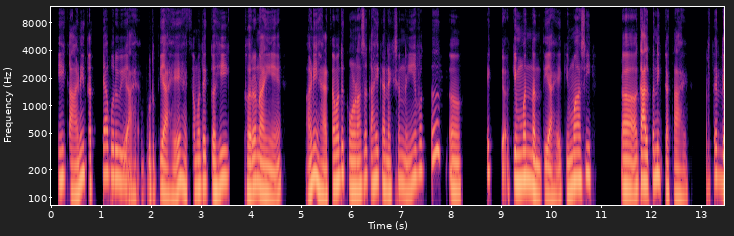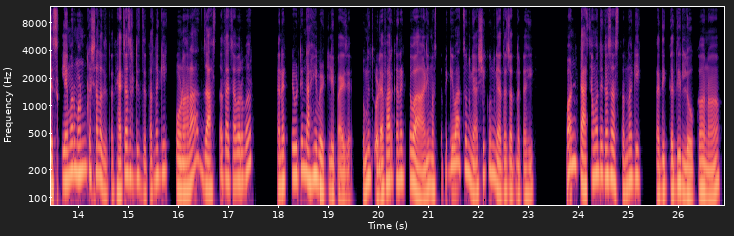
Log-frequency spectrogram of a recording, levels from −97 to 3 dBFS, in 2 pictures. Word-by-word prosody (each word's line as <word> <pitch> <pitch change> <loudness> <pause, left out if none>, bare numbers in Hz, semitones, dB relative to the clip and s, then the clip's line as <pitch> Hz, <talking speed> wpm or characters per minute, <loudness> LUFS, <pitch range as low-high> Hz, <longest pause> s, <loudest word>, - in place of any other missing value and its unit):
ही 155 +1 +2
कहाणी 115 +8 +2
तथ्यापूर्वी 165 +2 -1
आहे 110 -1 -3 0.2
पुरती 120 0 -3
आहे, 105 +2 +1
ह्याच्यामध्ये 130 0 0
काही 135 +6 +3 0.4
खरं 125 +4 +4
नाहीये 110 -3 +2 0.5
आणि 140 +9 +4
ह्याच्यामध्ये 135 - +2
कोणाचं 125 +5 +2
काही 145 +3 +1
कनेक्शन 130 +2 -1
नाहीये. 130 +6 -1
फक्त 190 +5 -7 0.4
अ, 120 -1 +3 0.6
एक 185 - -4 0.4
किम्वदंती 145 -8 +4
आहे 95 0 -2
किंवा 135 +6 +3
अशी 155 +3 +1 0.6
अ, 130 - +2 0.3
काल्पनिक 160 +3 +4
कथा 115 -3 -2
आहे. 100 -1 -3 0.4
तर 135 - -10
ते - - -1
डिस्क्लेमर 160 +7 +2
म्हणून 190 +1 +3
कशाला 180 -1 0
देतात, 115 -1 -6
ह्याच्यासाठीच 165 +7 0
देतात 120 +2 -6
ना, 170 - -1
की 185 - -2 0.2
कोणाला 125 - +2
जास्त 125 -2 0
त्याच्याबरोबर 155 +5 0 0.5
कनेक्टिव्हिटी 170 +7 0
नाही 175 -2 +4
भेटली 120 -5 +1
पाहिजे. 90 0 -2
तुम्ही 135 +9 -3
थोड्याफार 120 +10 +2
कनेक्ट 165 0 -2
व्हा 135 -10 +4
आणि 100 +6 +1
मस्तपैकी 130 -3 -4
वाचून 120 - 0
घ्या, 115 -2 0
शिकून 180 +6 -3
घ्या, 125 -7 +2
त्याच्यातून 115 -2 -3
काही. 105 +3 -3 0.7
पण 220 +6 +3
त्याच्यामध्ये 165 +6 +1
कसं 170 -1 +3
असतं 130 -3 -3
ना, 155 - +2
की 165 -1 -1 0.3
कधी-कधी 125 +3 0
लोक 105 +2 0
ना, 100 +4 +1
135 Hz, 145 wpm, -23 LUFS, 120-160 Hz, 0.7 s, खरं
